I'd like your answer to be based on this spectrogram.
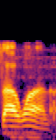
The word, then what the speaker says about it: Samhain: The festival of the dead called Perentula is more typically linked to the Celtic festival of Samhain, whose origin spelling Samhain, pronounced Sawan or Samhain.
